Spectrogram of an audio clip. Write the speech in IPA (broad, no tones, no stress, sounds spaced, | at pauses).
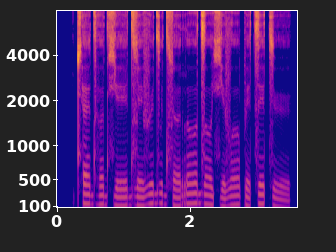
cʰ ɛː dʱ əː d ç eː d ɮ e v ʏː d l ʏ d ɬ əː r ɤː d͡z ɤː ç e v ɤː p e t͡s e t͡s ʏː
